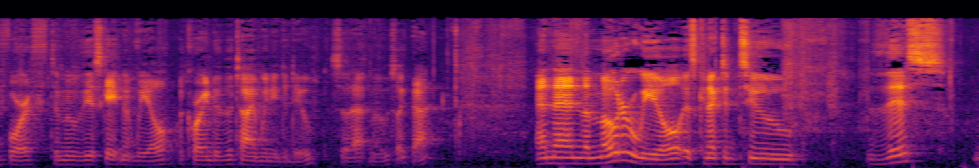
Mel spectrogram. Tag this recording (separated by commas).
Speech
